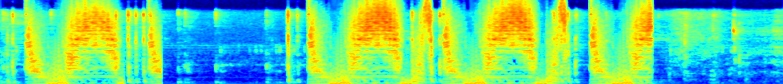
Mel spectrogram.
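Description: Distorted synth bass notes from the Harmor synthesizer in FL Studio with its Classic distortion on: a short pair of notes, a pause of about two seconds, then a run of about five notes in quick succession. Each note has a weird, metallic tone.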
